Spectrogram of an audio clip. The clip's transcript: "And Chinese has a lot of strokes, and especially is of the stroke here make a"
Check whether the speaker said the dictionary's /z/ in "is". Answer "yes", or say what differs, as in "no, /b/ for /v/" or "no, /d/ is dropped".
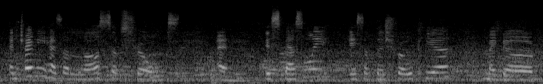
no, /s/ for /z/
